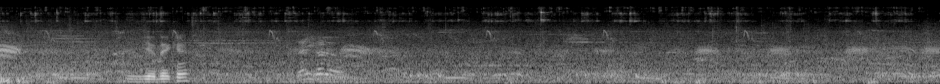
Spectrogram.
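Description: Breeding pigeons in a loft coo softly and intermittently against a dense background hum, with someone speaking throughout and a brief burst of louder fluttering sounds near the start.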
